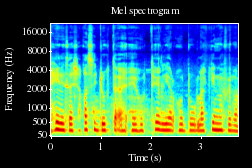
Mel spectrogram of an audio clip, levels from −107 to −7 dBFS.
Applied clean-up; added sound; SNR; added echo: none; none; none; none.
